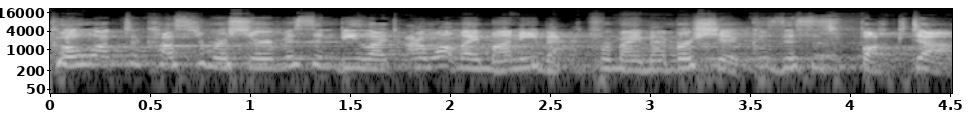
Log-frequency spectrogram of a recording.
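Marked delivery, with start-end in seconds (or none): none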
